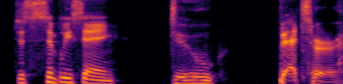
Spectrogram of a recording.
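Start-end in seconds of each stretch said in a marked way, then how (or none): 1.7-3.5 hellish growling voice, lower pitch. Using a suggestion power in a game, a voice heard in everyone's minds, growling hellish voice. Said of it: "a growling and um hellish hellish voice".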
